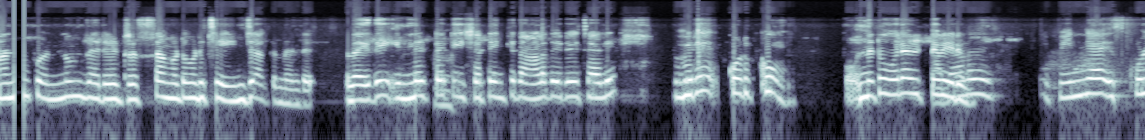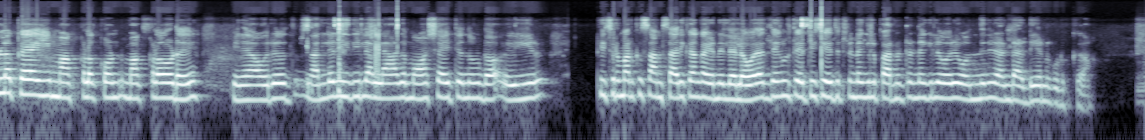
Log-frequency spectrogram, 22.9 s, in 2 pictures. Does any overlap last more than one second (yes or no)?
no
